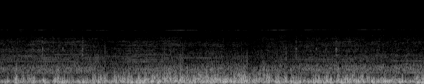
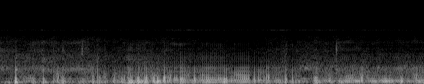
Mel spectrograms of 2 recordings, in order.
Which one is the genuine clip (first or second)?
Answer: first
